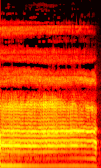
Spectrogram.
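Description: A steady electric buzzing sound effect, one unwavering tone held for about two seconds and cut off sharply near the end, standing for an electric shock.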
